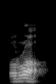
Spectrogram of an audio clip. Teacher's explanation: നാവിന്റെ തലയുടെ മുതുക് മേലെ മുൻപല്ലിന്റെ മോണയിലാണ്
